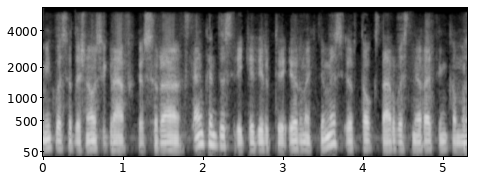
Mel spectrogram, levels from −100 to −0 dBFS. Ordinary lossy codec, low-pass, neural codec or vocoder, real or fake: AAC, 32 kbps; 5.4 kHz; none; real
